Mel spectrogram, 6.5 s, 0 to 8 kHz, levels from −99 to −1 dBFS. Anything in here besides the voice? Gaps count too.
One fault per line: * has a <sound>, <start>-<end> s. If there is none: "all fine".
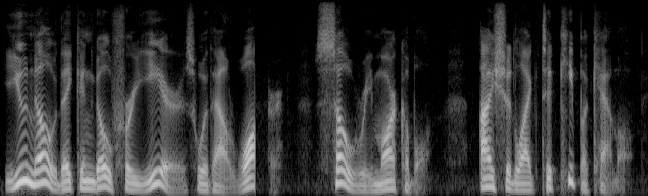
* has a dropout, 2.5-2.7 s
